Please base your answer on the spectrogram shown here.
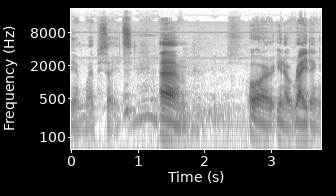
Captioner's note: laughter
